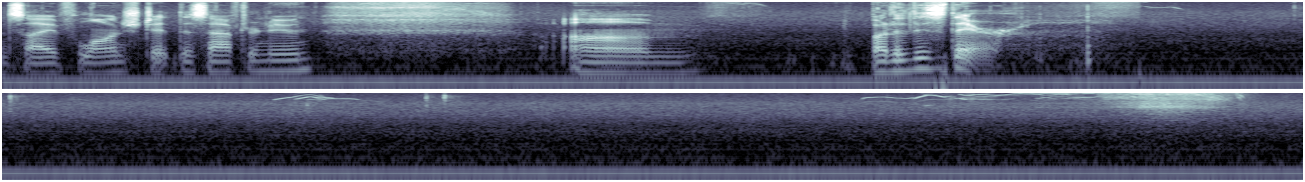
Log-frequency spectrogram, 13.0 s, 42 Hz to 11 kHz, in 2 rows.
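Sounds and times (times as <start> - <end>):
low electrical hum: 0.0 - 13.0
computer mouse clicks: 6.4 - 6.7.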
